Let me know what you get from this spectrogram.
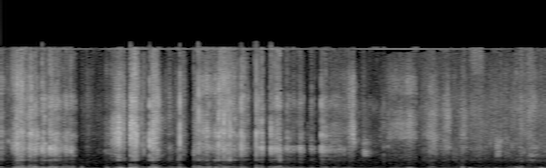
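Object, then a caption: Foam kitchen sponge with scouring pad. Long nails scratch the green scouring side of a palm-sized yellow foam kitchen sponge. Dense, rasping bursts of bright, hissy scraping rise and fall in quick strokes, each carrying a soft low rumble underneath. The scratching stays steady and close without a break through the whole clip.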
